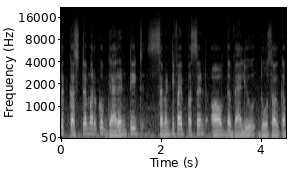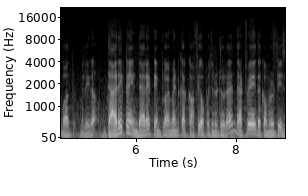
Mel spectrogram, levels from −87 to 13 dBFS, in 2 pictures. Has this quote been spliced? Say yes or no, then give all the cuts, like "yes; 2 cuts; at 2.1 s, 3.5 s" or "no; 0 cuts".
yes; 1 cut; at 5.3 s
